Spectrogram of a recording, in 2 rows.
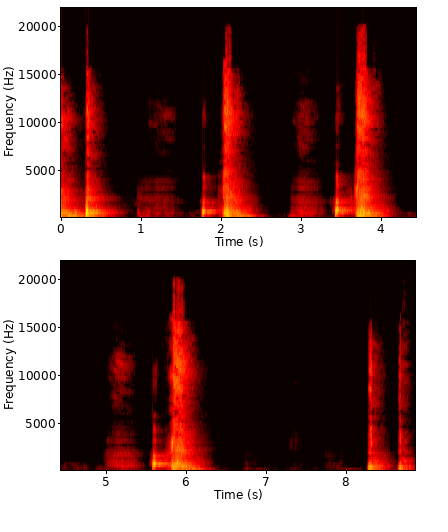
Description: Yesterday,I stayed at the pool at the night,but the water is so cold,and in the middle of the night,I started to sneeze a lot with a tissue box,I spend 1 box in a day,I cant stop to sneezes and blow.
